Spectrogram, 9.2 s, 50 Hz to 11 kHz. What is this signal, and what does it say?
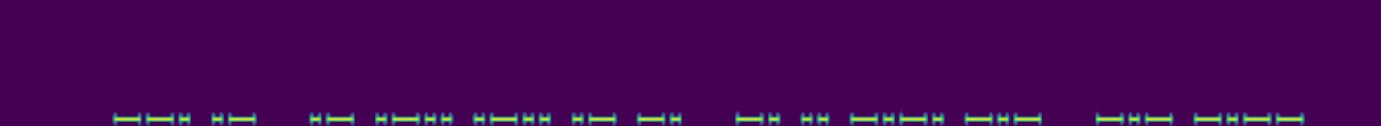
Morse code, heard as a keyed tone, about 21 wpm, 700 Hz. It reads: GA ALLAN NICK KY
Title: K1USN SST QSO Practice - 22wpm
